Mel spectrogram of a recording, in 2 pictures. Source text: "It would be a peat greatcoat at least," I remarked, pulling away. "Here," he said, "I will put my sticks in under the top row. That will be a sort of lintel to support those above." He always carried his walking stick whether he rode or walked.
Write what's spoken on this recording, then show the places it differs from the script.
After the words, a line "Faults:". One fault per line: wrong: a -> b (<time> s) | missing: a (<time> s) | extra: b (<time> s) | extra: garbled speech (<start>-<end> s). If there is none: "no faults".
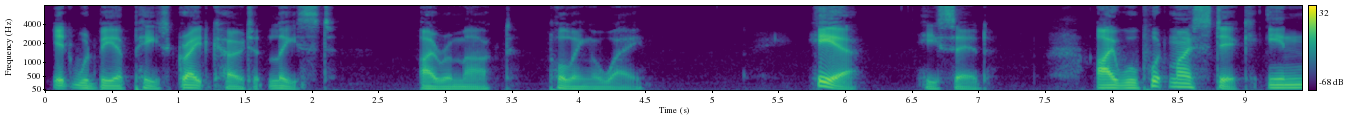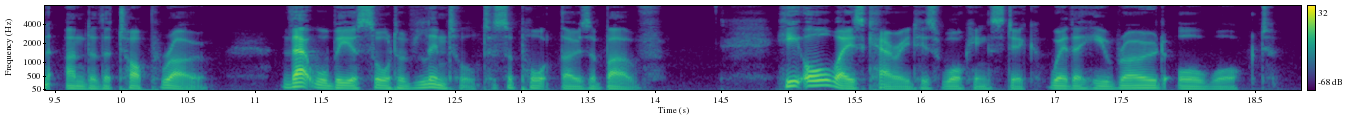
"It would be a peat greatcoat at least," I remarked, pulling away. "Here," he said, "I will put my stick in under the top row. That will be a sort of lintel to support those above." He always carried his walking stick whether he rode or walked.
Faults:
wrong: sticks -> stick (8.6 s)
